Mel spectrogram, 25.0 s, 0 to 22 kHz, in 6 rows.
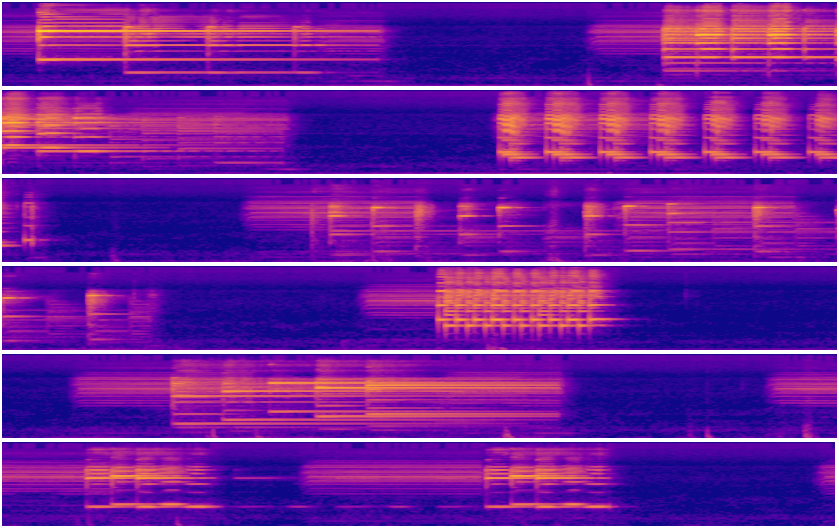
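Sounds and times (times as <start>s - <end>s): phone ringtones and alert tones: 0.2s - 2.0s, 3.0s - 5.6s, 6.7s - 8.6s, 9.6s - 13.4s, 14.4s - 15.7s, 17.1s - 19.6s, 20.6s - 24.0s.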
